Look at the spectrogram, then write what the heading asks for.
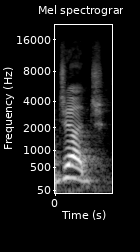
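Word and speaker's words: judge: एक साथ है तो यहां डी साइलेंट होता है यह है जज ग्रज ब्रिज पॉरिज ठीक यहां डी का कोई साउंड नहीं अब आते है साइलेंट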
